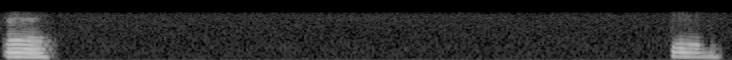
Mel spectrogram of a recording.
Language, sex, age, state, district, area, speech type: Kannada, female, 45-60, Karnataka, Chikkaballapur, rural, conversation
